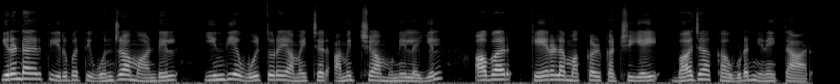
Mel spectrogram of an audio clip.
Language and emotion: Tamil, neutral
